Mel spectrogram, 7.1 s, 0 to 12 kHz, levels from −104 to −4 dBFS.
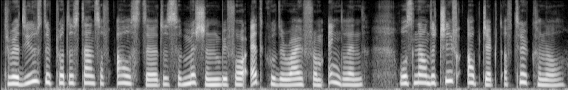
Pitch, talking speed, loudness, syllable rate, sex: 245 Hz, 175 wpm, -18 LUFS, 5.7 syllables/s, female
